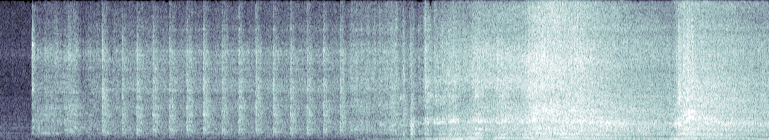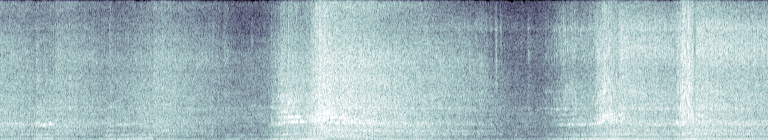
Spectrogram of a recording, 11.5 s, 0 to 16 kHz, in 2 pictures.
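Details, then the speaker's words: Baja 1000 street-legal dune buggy with 4.3 GM V6 and 4-speed manual VW Bus transmission: even starter cranking, clean catch, crisp revs rising and falling smoothly with no knocks or misses; healthy. "Wow, beautiful. Sounds really good. What engine is it? It's a Chevy. A V6, right?"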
